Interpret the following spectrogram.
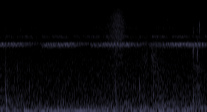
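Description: Near silence: faint room tone under a thin, steady, high-pitched insect trill.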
